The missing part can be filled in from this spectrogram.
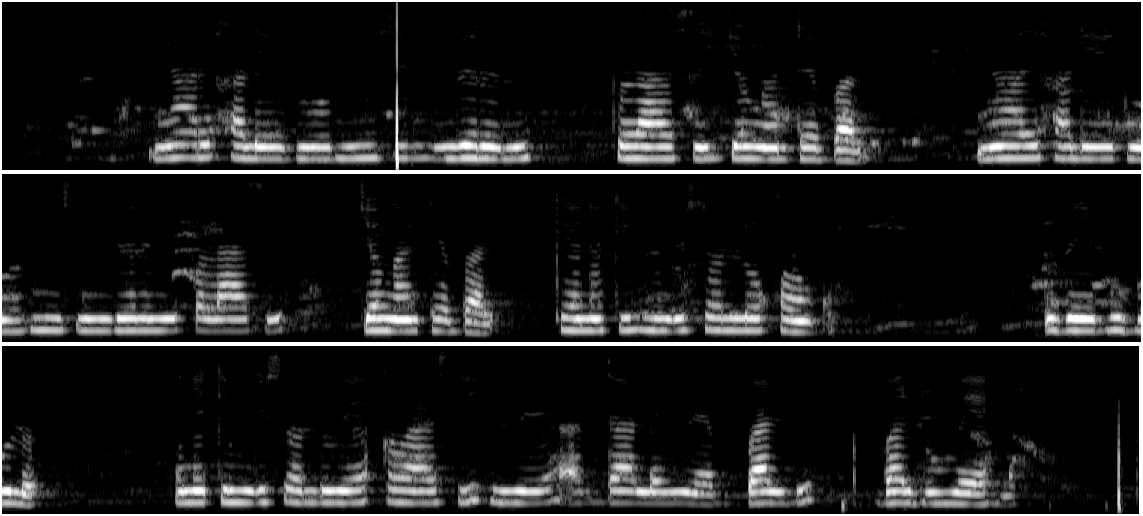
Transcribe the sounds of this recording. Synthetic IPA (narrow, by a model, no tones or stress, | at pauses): ɲaːɾihaleɡoːnusibeɾemi | plasiɟɔŋɡantɛbal | ɲaːɾihaleɡoːnusimbeɾemiplasi | ɟɔŋɡantɛbal | kɛnakimnuŋɡisɔlːukɔŋku | dubɛbubulo | kɛnakːimŋɡisolːuwɛkawasiwɛːɐk̚dalɐjwɛbalbibalbuwɛːlɐ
